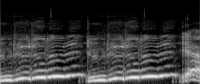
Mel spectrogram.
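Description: A man's voice imitating the tone heard at the start of a cassette tape: a hummed note that rises and wavers in pitch, sung twice in a row. A short "yes" from another man comes at the end.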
